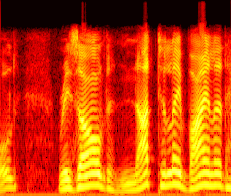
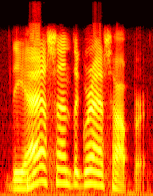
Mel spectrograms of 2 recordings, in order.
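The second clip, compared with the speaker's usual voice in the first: plain reading voice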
